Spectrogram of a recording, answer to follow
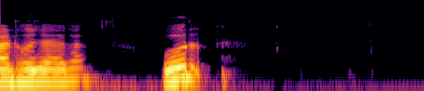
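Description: A voice talking through roughly the first half-second, with one more short syllable just before the one-second mark. The rest is a pause with only a faint low hum.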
